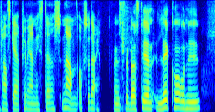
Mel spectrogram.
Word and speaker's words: Sébastien Lecornu: Sébastien Lecornu uttalas det.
